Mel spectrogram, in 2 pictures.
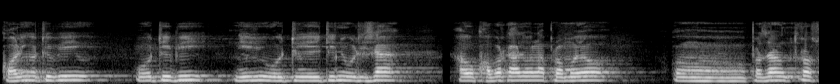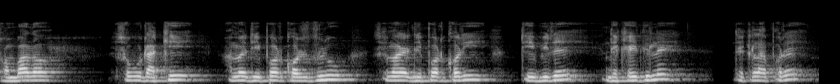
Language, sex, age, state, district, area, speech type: Odia, male, 60+, Odisha, Jajpur, rural, spontaneous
